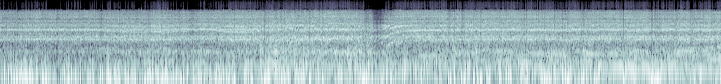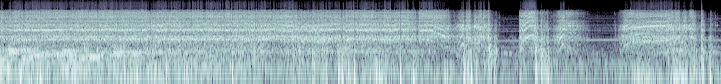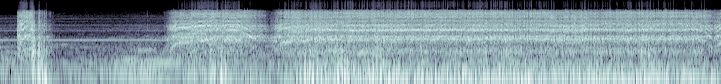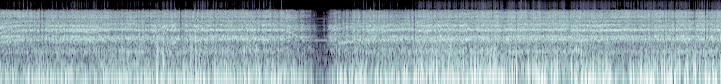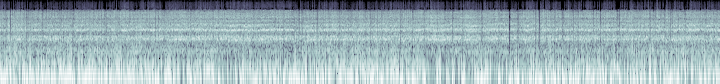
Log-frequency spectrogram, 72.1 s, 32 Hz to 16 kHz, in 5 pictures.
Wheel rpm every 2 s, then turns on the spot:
230, 220, 220, 200, 210, 230, 220, 230, 240, 230, 220, 170, 60, 90, 70, 10, 130, 150, 220, 230, 230, 200, 210, 220, 150, 180, 220, 220, 230, 230, 230, 220, 230, 230, 230, 230.
none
